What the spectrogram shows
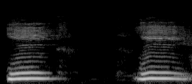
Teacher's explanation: मुंह पिचक रहा है। है ना? कम खुल रहा है। बहुत कम खुल रहा है।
